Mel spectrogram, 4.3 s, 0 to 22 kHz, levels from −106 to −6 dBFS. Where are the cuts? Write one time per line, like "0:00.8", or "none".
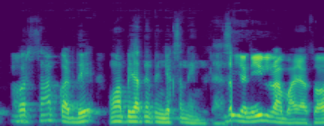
0:03.1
